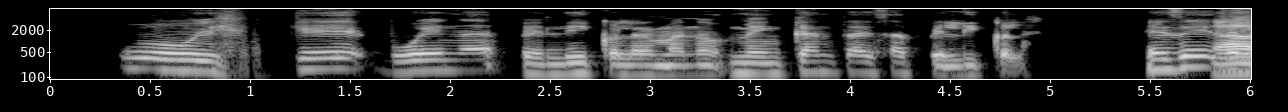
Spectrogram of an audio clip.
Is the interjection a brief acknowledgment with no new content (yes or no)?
yes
